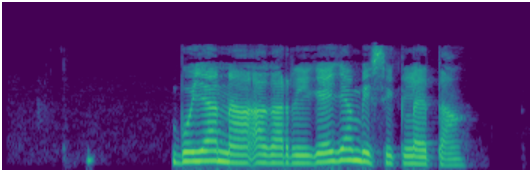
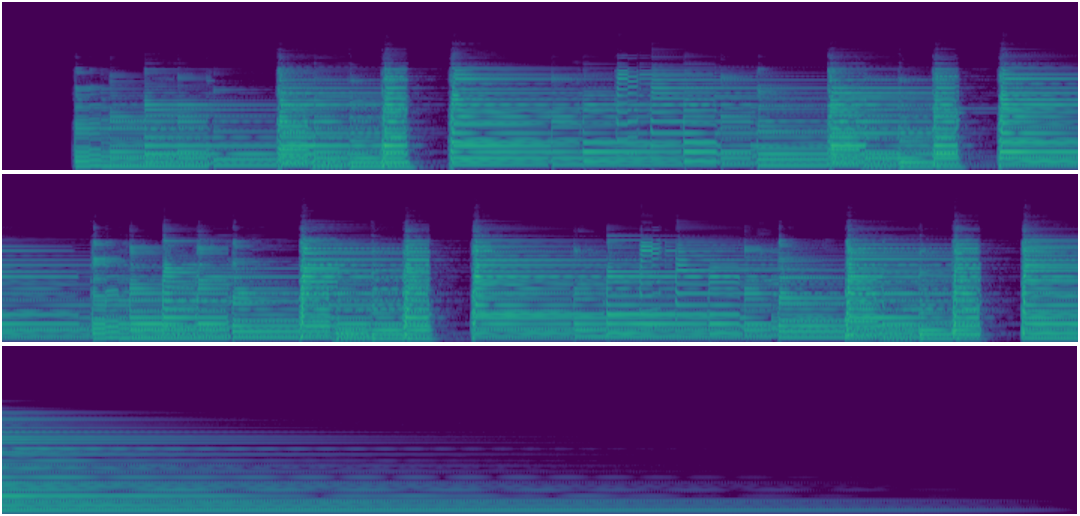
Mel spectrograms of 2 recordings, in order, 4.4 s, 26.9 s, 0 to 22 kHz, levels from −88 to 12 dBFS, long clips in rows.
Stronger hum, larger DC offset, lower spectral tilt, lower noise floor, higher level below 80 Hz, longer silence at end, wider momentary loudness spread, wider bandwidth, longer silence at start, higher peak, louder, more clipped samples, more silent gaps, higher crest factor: neither; neither; second, -4.5 dB/octave vs -6.5 dB/octave; second, -70 dBFS vs -83 dBFS; first, -56 dBFS vs -62 dBFS; second, 0.55 s vs 2.2 s; second, 11 LU vs 18 LU; about the same, 7.8 kHz vs 8.2 kHz; about the same, 0.7 s vs 0.6 s; first, -2 dBFS vs -6 dBFS; first, -14 LUFS vs -28 LUFS; neither; neither; second, 14 dB vs 24 dB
